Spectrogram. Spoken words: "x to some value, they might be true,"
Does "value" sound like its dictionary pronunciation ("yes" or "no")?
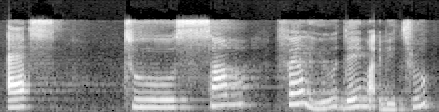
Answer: no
